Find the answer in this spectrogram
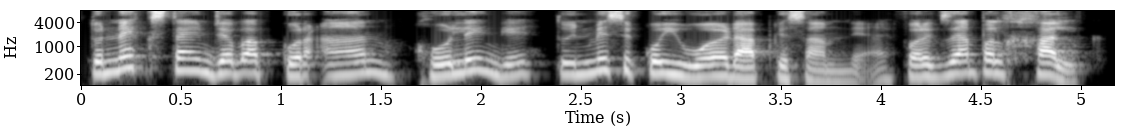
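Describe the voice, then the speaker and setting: A man's voice: sits high, lively intonation. Man teaching word meanings, self-questioning. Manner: asks questions and answers them himself; mixes in English words. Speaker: Quran vocabulary teacher. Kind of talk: explanatory lesson.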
